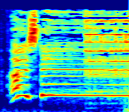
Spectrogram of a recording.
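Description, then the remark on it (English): A brief rising sweep gives way to an alarm bell sound effect, a loud, steady ringing tone held unbroken for about a second, alone. “Arsenic alarm.”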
